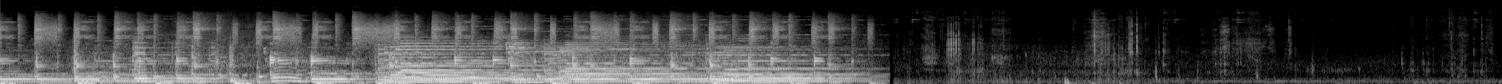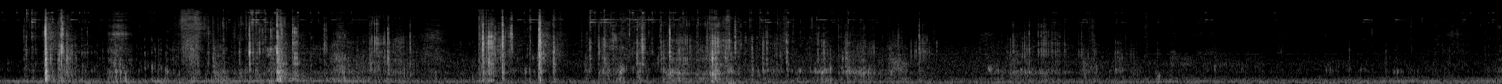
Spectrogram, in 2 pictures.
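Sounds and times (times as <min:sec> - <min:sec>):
skateboard rolling on asphalt: 0:09.4 - 0:12.0, 0:16.7 - 0:20.1.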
